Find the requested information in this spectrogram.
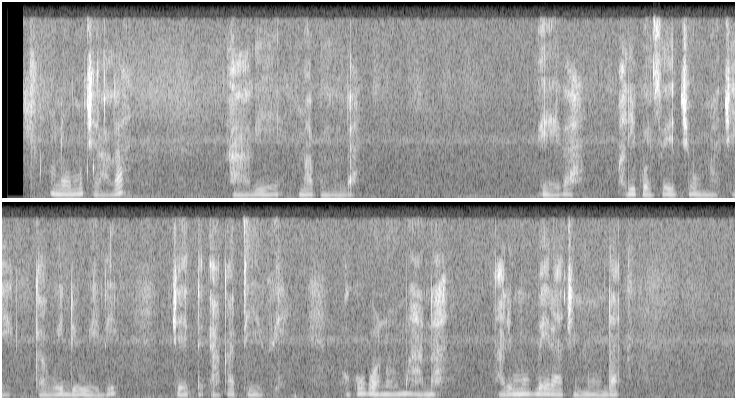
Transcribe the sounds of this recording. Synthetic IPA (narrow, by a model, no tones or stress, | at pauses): ono̞ːmucaːla | limaβuːnda | e̞ɾa | βaliko̞ze̞ːcuːmaci | kawidiwidi | ceteʔakativi | o̞kuβo̞no̞ːmwaːnaː | limumbe̞ɾacimuːnda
